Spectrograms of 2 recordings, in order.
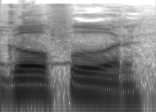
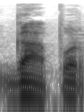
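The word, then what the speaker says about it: غفور: Ini yang saya katakan, tolong dirubah nih, gafurnya jadi gofur. Jadi saya mau yang saya ajarkan tulisan Arab dengan bunyi Latin harus sama. Karena kalau gini kita nggak bisa menyalahkan pemula. Bu, baca Bu. Azizun gafur. Pan tulisannya gafur tuh ya. Padahal gofur. Pakai O aja deh ya. Nggak usah ngikuti EED. Ejaan yang disempurnakan itu untuk hal lain. Untuk baca Quran, untuk baca ya, harus ini pakai O.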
